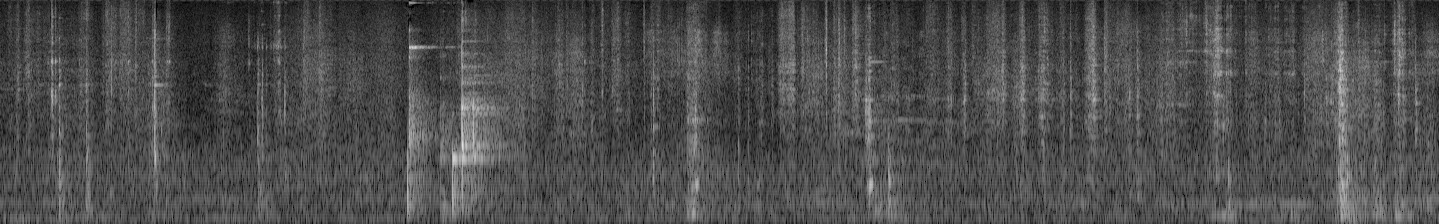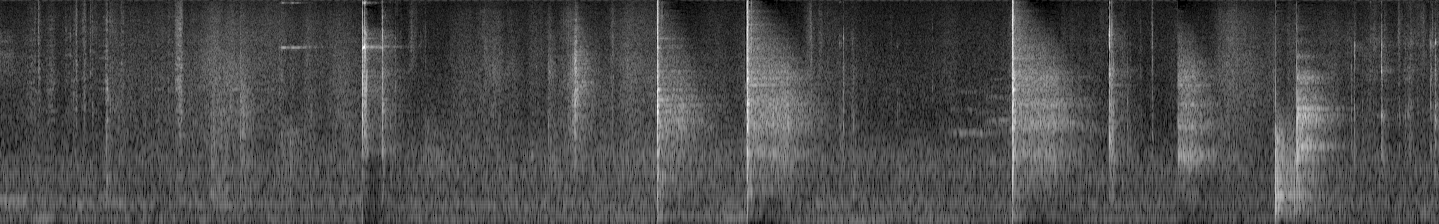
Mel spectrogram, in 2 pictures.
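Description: Hammer blows on the end of a seized drive shaft in a KIA Sportage's front wheel hub, knocking it loose from the hub where it has rusted in. Irregular sharp metal strikes, some ringing after them, the loudest blows coming in the second half.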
